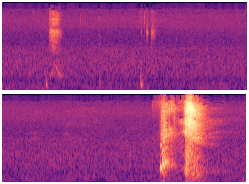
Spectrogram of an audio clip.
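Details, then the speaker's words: Spring allergies: a few soft catches of breath, then two loud sneezes in quick succession; allergy-related sneezing attack. "Oh my god. I hate springs for this reason. Like, allergies. Really bad."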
